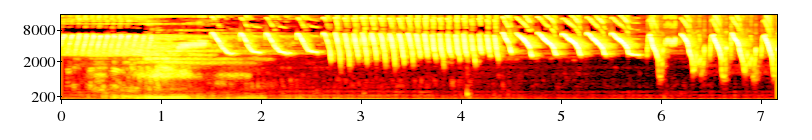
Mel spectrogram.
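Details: Canary singing long phrases for training young birds: an opening buzzy trill over low hum, then quick repeated notes, then loud down-slurred whistles in steady series.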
